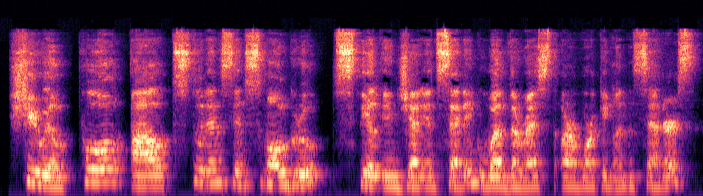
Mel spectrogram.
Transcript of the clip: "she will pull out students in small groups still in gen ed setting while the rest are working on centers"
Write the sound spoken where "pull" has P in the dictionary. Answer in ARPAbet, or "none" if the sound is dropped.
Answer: P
